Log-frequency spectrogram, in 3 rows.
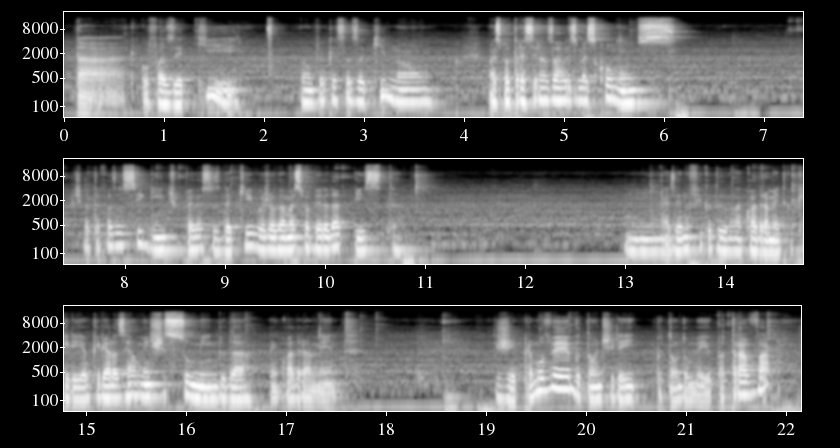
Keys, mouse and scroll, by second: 0.8-3.9 shift+middle drag, 4.6 KP_7, 5.1-5.5 scroll down 1, 5.5-6.5 shift+middle drag, 6.5 g, 7.7 alt+a, 8.0 b, 8.6 b, 9.2 scroll up 1, 9.4 g, 10.8 KP_0, 11.9-13.1 scroll down 3, 13.1 KP_7, 13.6 g, 14.5 KP_0, 15.7 KP_7, 16.2 g, 17.6 middle click, 18.4 KP_7, 18.9 g, 21.6 KP_0, 22.0 alt+a.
